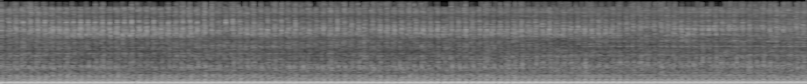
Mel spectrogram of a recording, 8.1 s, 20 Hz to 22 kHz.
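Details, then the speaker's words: 302 V8 engine driving an air compressor, cold-blooded, choke partly on, governor being sorted; described as weird-sounding 302, deep steady low drone with no misses or knocks, normal running building pressure. "This has got to be the weirdest sounding 302 I've ever heard. I think we're going to get it."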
